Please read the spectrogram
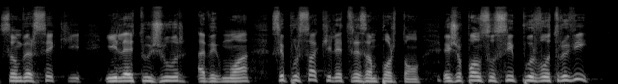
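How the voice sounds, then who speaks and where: A man with a non-native accent speaks at a fairly high pitch, recorded very cleanly against a silent background. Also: dry, close sound with no echo. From Italian-speaking Switzerland. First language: Italian (speaking French). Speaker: pastor. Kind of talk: sermon. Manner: slow, careful.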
